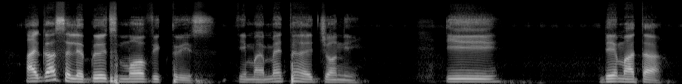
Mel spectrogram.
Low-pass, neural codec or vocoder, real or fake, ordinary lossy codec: none; autoencoder, 48 kHz, 32 numbers a frame, DAC-VAE, trained on Japanese speech; fake; none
